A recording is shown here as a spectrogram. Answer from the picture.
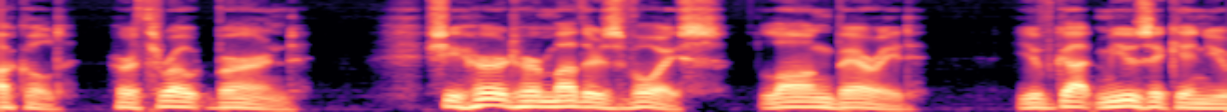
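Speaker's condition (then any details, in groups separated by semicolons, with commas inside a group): No condition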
